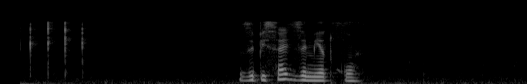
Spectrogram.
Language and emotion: Russian, neutral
